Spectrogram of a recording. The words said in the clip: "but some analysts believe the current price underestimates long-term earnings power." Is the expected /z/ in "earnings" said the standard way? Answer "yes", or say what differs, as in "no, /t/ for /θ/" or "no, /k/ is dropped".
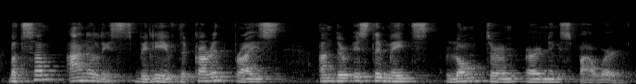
no, /s/ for /z/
